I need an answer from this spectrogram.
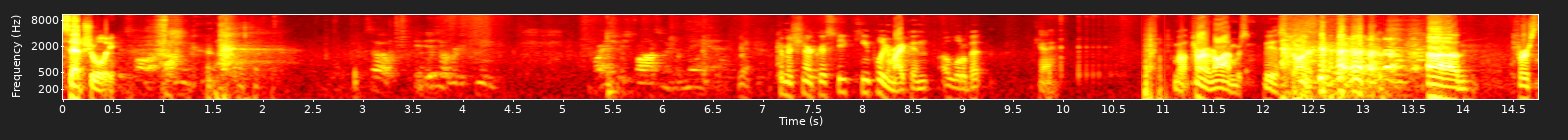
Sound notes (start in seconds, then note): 4.0 speaking faintly; 12.1 all laughing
